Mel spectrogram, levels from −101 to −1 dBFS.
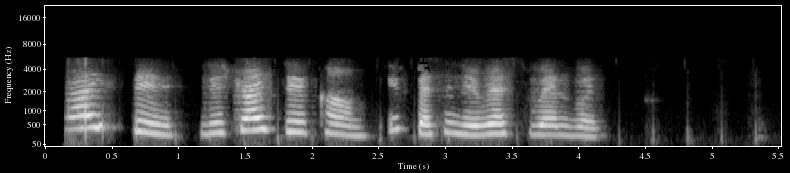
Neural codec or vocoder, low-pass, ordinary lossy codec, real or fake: none; 5.4 kHz; AAC, 24 kbps; real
